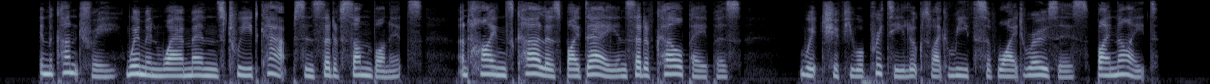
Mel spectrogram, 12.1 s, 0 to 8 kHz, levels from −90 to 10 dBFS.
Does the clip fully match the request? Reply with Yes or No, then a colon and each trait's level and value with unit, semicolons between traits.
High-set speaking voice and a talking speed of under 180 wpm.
Yes: high, 205 Hz; average, 165 wpm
